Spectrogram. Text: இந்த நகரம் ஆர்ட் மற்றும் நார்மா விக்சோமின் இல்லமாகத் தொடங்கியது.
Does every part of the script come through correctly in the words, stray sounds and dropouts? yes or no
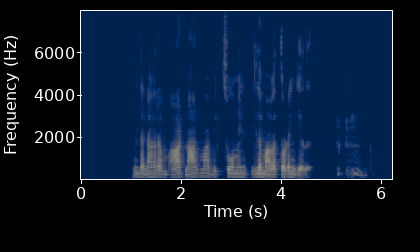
no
